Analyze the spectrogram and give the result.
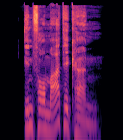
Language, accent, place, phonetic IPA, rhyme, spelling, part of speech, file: German, Germany, Berlin, [ɪnfɔʁˈmaːtɪkɐn], -aːtɪkɐn, Informatikern, noun, De-Informatikern.ogg
- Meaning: dative plural of Informatiker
